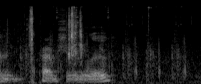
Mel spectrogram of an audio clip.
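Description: A rifle's metal parts click as it is reloaded.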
